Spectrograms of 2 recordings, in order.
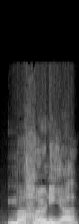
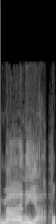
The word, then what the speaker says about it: mahonia: So dahlia probably should be dahlia, fuchsia should be fuchsia, and mahonia probably should be mania. So whatever their name is, you try and pronounce it as closely as possible to the original.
